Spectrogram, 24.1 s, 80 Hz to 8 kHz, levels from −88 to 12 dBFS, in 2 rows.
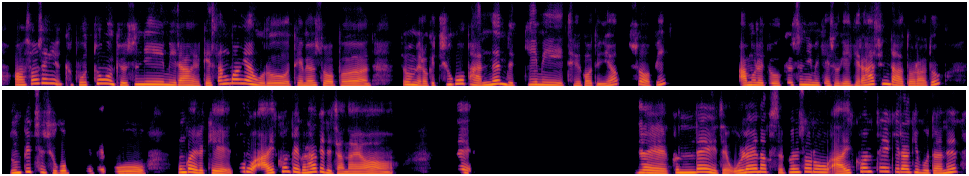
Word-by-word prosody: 아 245 -1 +1
선생님 360 +3 -2
그 - - -15
보통은 310 +9 0
교수님이랑 240 -2 +2
이렇게 185 +2 -4
쌍방향으로 265 - 0
대면 200 0 -2
수업은 185 -2 -1 0.4
좀 250 -3 +2
이렇게 190 -1 -3
주고받는 270 - +2
느낌이 230 -1 0
들거든요, 180 - -3
수업이. 255 - -3 0.9
아무래도 205 -3 0
교수님이 225 0 0
계속 185 -2 -6
얘기를 175 +5 -2
하신다 300 -2 +2
하더라도 180 - -2 0.4
눈빛을 275 +4 +1
주고받게 210 -2 -4
되고 180 -1 -1 0.4
뭔가 290 +1 +6
이렇게 220 -6 +1
서로 345 -2 0
아이컨택을 290 0 +1
하게 325 +1 +3
되잖아요. 175 - 0 0.9
네. - - 0 2.1
네. 235 -4 +3
근데 265 +4 +4
이제 215 - -3
온라인 295 +9 +3
학습은 300 -1 -1
서로 305 -2 0
아이컨택이라기보다는 285 - 0
230 Hz, 285 characters per minute, -22 LUFS, 195-290 Hz, 2.1 s, 뭔가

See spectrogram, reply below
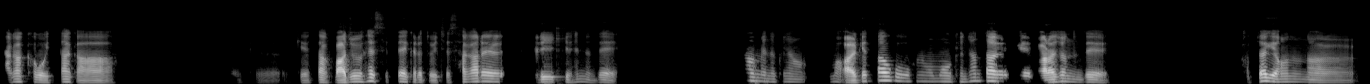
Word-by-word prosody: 자각하고 120 -5 -1
있다가 90 -6 -2 1.2
네 - - -33 0.2
그 80 0 -26 0.2
이렇게 95 0 -9
딱 105 -3 0
마주했을 130 +9 +4
때 - - +2
그래도 - - -6
이제 - - -11
사과를 135 +1 +2 0.3
드리긴 115 0 -3
했는데 110 -7 -7 1.3
처음에는 150 -7 -5
그냥 125 -3 -14 0.2
뭐 - - -11
알겠다고 160 0 +3
그냥 140 -1 -15
뭐 135 -1 -6
괜찮다 165 +5 +2
이렇게 150 -3 -4
말하셨는데 115 0 +3 1.3
갑자기 160 -2 +3
어느 125 0 -1
날 100 -3 -6
125 Hz, 275 characters per minute, -23 LUFS, 105-140 Hz, 1.3 s, 마주했을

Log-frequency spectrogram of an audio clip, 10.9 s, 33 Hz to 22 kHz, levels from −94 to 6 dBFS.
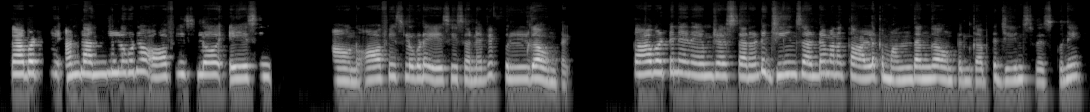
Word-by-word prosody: కాబట్టి 315 +1 +5 0.2
అండ్ 300 +3 +4
అందులో 310 +2 +2
కూడా 345 +1 +1 0.2
ఆఫీస్‌లో, 290 +1 -1 0.3
ఏసీ 240 +2 -1 0.8
అవును. 200 -2 -2 0.2
ఆఫీస్‌లో 255 +1 -3
గూడా 240 0 +1
ఏసీసనేవి 215 +2 -4
ఫుల్‌గా 225 0 +2
ఉంటాయి. 180 -4 -9 0.7
కాబట్టి 320 +2 +3
నేను 300 -2 -2
ఏం 270 - +1
చేస్తానంటే, 270 +2 -1
జీన్స్ 295 +1 +1
అంటే 270 +3 0
మన 295 - -2
కాళ్ళకి 245 +1 0
మందంగా 225 +2 +2
ఉంటుంది. 205 -1 -6
కాబట్టి, 200 +5 -6
జీన్స్ 220 +2 -3
వేసుకొని, 200 +6 -4
255 Hz, 140 wpm, -24 LUFS, 225-295 Hz, 0.8 s, కాబట్టి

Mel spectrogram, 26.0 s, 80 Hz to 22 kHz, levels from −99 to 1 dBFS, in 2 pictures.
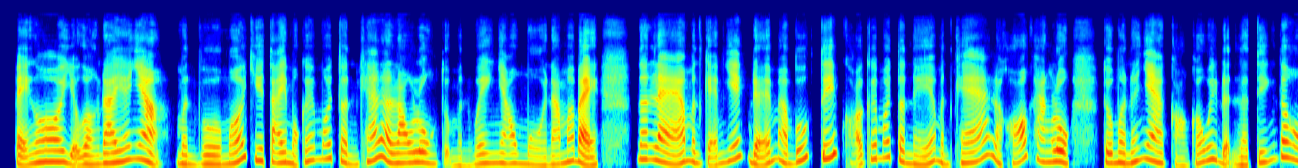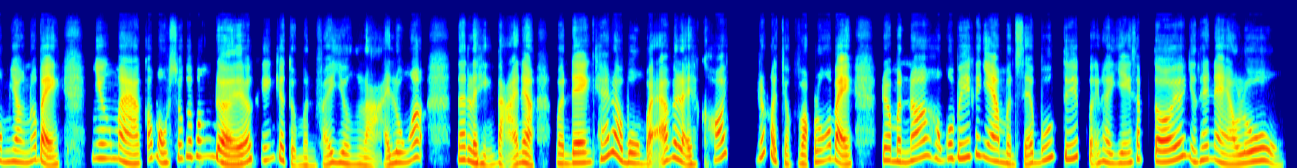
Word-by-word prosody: Bạn 195 0 +1
ơi, 250 +1 +3
dạo 190 -5 -1
gần 200 +1 0
đây 230 +3 +4
á 285 - 0
nha, 305 -2 +3 0.2
mình 205 -3 -3
vừa 200 0 0
mới 225 - +1
chia 285 -6 -1
tay 235 -3 0
một 225 - -2
cái 265 +3 -4
mối 315 +2 -4
tình 220 - -3
khá 275 - 0
là 265 - +4
lâu 225 0 +3
luôn, 235 -3 +1
tụi - - -10
mình 170 -1 -10
quen 220 +3 -2
nhau 215 -1 -2
10 195 -4 -6
năm 195 +3 -3
á 260 - 0
bạn, 180 -8 +6 0.4
nên 310 0 0
là 245 -9 +4
á, 215 - +3
mình 245 -4 -3
cảm 185 +3 -5
giác 330 +8 -2
để 225 0 +1
mà 265 -5 -2
bước 270 - -1
tiếp 375 +5 +3
khỏi - - -5
cái 315 - -3
mối 350 +2 -3
tình 260 -10 -2
này 195 -1 -2
á, 240 - -1
mình 225 -7 -5
khá 235 - -1
là 340 - -2
khó 225 +9 -1
khăn 255 -9 -4
luôn. 250 -4 +5 0.3
Tụi 225 - +1
mình 230 -1 +1
á 240 - +1
nha, 280 -5 +1
còn 170 -2 -10
có 210 - -4
quyết 295 +4 -1
định - - -4
là 180 - -1
tiến 250 +6 -4
tới 360 0 +3
hôn 285 -6 -1
nhân 250 -2 0
nữa 280 +4 -3
bạn, 180 - +5 0.3
nhưng 330 0 -3
mà 235 -8 +3
có 300 +9 -4
một 230 -8 0
số 325 - -5
cái 365 +1 -2
vấn 375 0 -3
đề 195 - +6
á 230 - +4
khiến 290 +2 -6
cho 300 - +1
tụi 185 -8 -6
mình 175 -1 -7
phải 225 +5 -2
dừng 210 -4 -1
lại 170 +1 -3
luôn 230 +4 0
á. 350 +2 +4 0.4
Nên 295 -1 +1
là 225 - +5
hiện 200 -3 -4
tại 190 - -1
nè, 220 -4 +4 0.2
mình 215 -1 -1
đang 230 +2 +5
khá 325 +7 -4
là - - +4
buồn 225 -2 0
bã - - +2
với 340 - +3
lại 220 -9 +2
khó 305 +4 +1 0.3
rất 405 +7 -4
là - - +2
chật 205 -1 -8
vật 205 +2 0
luôn 255 +2 -1
á 310 - 0
bạn, 200 -10 +5 0.3
rồi 285 0 +2
mình 255 -2 0
á 315 +5 +4
hổng 290 -3 -4
có 335 - +1
biết 340 +2 0
á 410 - -1
nha, 285 -6 +3
mình 215 -5 -3
sẽ 195 +2 -2
bước 310 +10 -3
tiếp 340 +2 -1
khoảng 225 - -4
thời 235 -4 -2
gian 225 +1 -1
sắp 315 - -4
tới 260 +9 +5
như 270 - -4
thế 295 +3 -1
nào 220 -10 0
luôn. 240 -3 +2
240 Hz, 290 wpm, -22 LUFS, 210-295 Hz, 0.4 s, bạn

